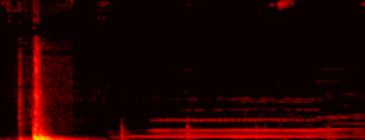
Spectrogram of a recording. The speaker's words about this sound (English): Close the kitchen door behind you.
